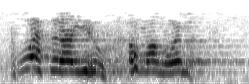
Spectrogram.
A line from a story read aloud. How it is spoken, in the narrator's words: in a loud voice, she exclaimed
